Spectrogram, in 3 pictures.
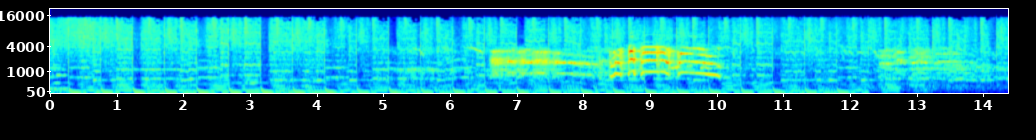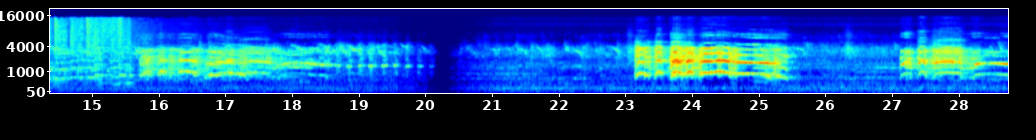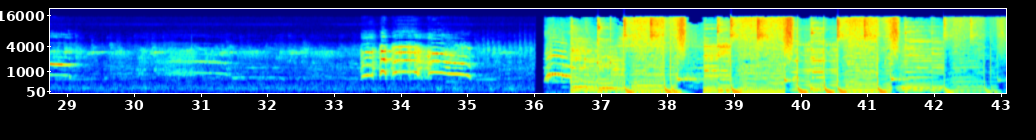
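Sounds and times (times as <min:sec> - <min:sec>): loud electronic music: 0:00.0 - 0:15.7, 0:36.2 - 0:43.0
roosters crowing: 0:03.3 - 0:20.0, 0:23.0 - 0:25.8, 0:26.6 - 0:32.2, 0:33.2 - 0:38.0.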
